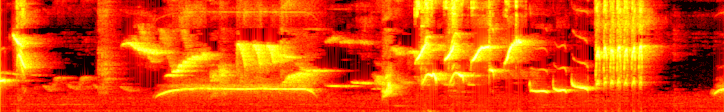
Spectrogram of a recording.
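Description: A forktail sings a long, level whistle, then a rapid jumble of thin, high whistles and buzzy trills over faint background hiss.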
